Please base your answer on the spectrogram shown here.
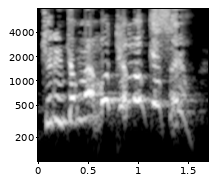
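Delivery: high, loud desperate cry to God; half-laughing mock outcry. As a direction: throw the complaint up to heaven. Crying out to the Lord.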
